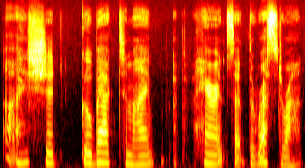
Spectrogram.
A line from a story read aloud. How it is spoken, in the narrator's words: I stammered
